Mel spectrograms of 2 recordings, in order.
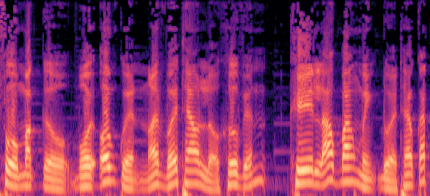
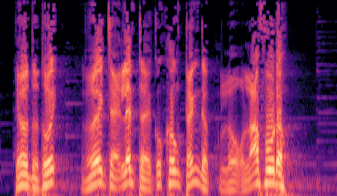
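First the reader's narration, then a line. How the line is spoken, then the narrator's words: Roaring. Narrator (Vietnamese): Lộ Khưu Viễn gầm lên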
